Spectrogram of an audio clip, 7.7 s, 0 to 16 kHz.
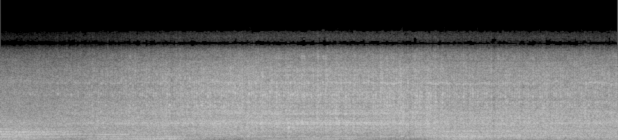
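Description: Holden VE Commodore SV6's 3.6-litre LLT direct-injection V6 idling steadily with the bonnet open. The seller describes it as a good engine.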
